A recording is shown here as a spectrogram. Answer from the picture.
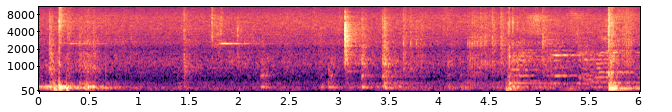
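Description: Microphone handling thumps as a handheld microphone is set down: one loud, deep thump about a quarter second in and another near the end, with a few small knocks and faint low voices between.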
